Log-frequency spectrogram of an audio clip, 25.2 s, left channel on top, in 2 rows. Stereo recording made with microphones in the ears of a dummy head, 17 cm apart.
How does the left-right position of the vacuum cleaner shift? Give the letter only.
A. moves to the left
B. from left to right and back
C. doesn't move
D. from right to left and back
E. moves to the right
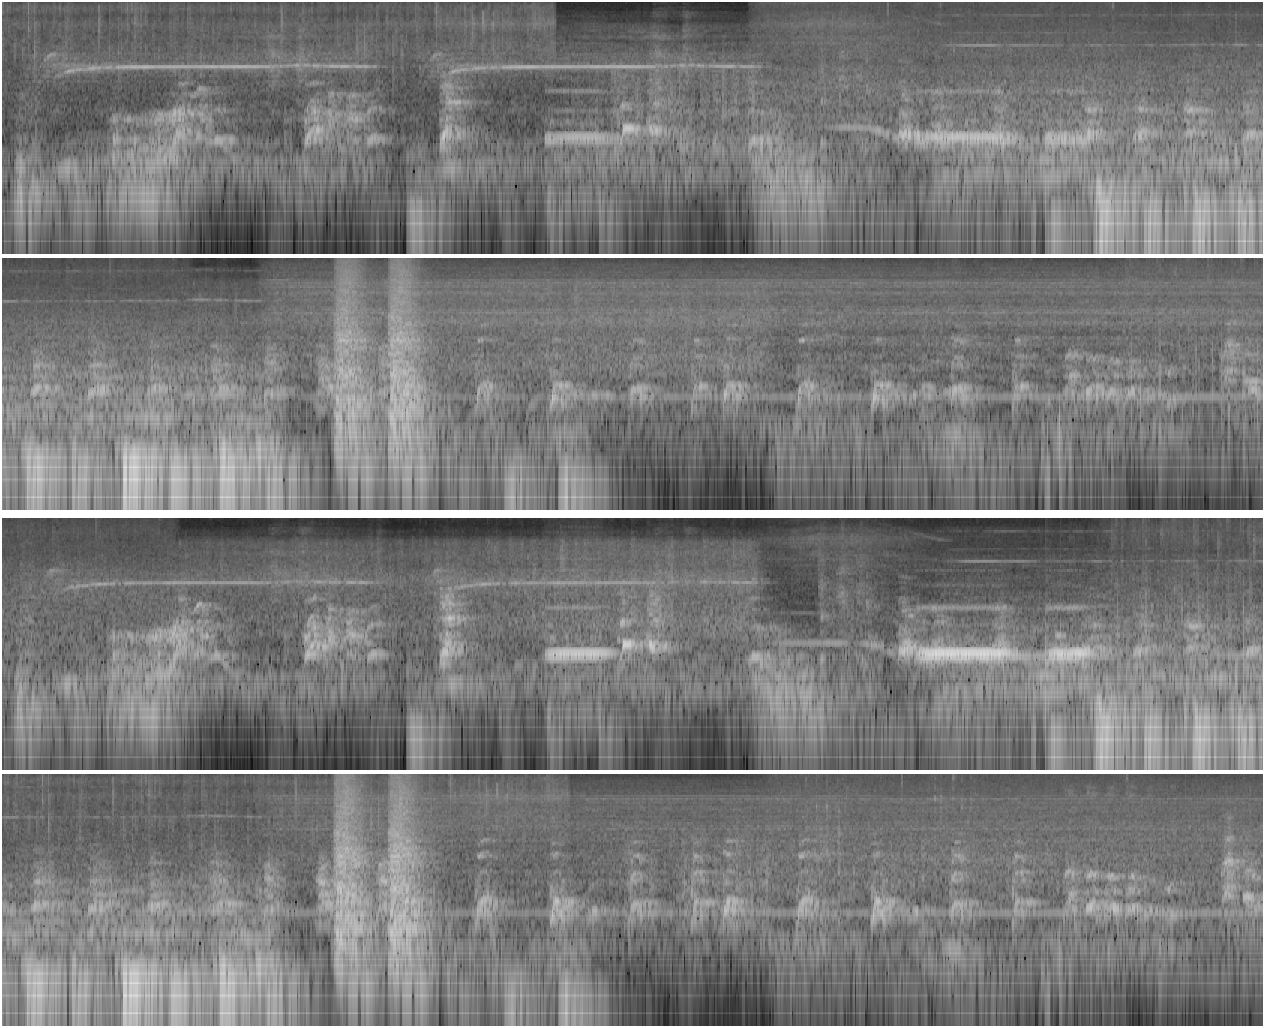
C.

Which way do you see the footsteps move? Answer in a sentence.
You can hear the footsteps go right and come back.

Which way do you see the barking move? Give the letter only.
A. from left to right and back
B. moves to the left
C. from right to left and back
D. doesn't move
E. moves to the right
C.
